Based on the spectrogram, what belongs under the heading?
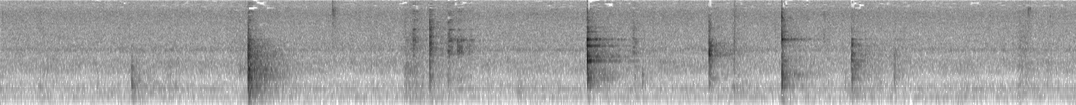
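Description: Diced onion and garlic frying in a nonstick pan with a faint steady sizzle, over which dishes clink and knock sharply about eight times; the loudest clinks come about one and a half seconds in and near four seconds, the second with a short ring.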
